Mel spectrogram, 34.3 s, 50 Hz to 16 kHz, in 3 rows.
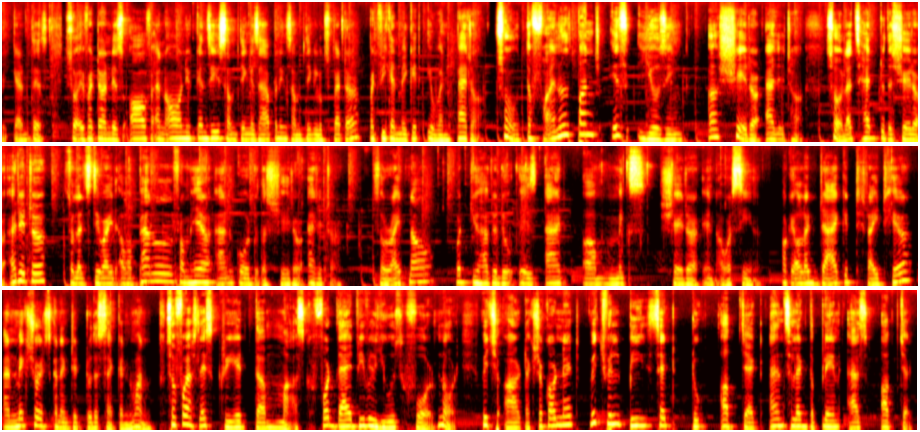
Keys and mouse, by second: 0.6 ctrl+s, 2.4 click, 4.2 ctrl+s, 11.1 click, 13.9-15.2 drag, 16.8 click, 17.2 click, 17.8 shift+a, 21.0 shift+a, 23.4 click, 24.8 x, 24.8 shift+a, 32.2 click, 33.3 click, 33.5 shift+a.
